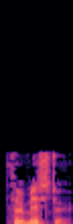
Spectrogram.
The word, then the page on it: thermistor: British English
